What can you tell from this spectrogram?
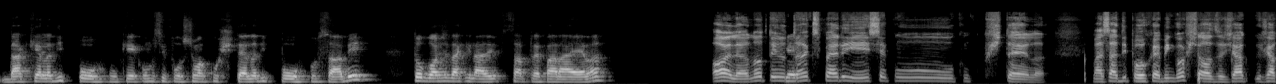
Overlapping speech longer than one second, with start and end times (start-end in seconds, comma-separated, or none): none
